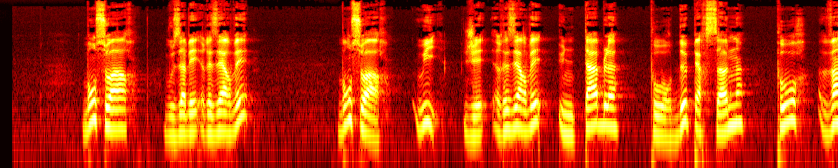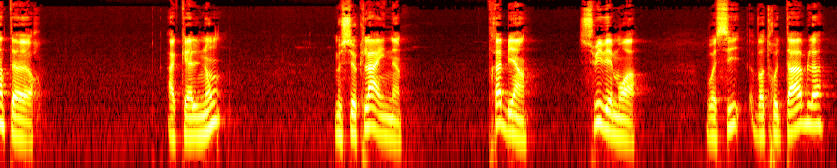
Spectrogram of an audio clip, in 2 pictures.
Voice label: Conversation, French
